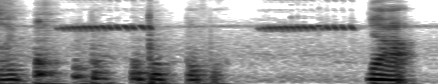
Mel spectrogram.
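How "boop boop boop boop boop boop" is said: soft boops hopping up and down. Shown as a demonstration. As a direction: sketch a bouncy tune in quiet boops. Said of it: "Like, up and down voices".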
